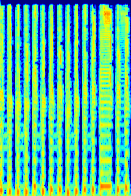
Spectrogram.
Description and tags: Some more loops made with freeware synth and drum machines and cool edit. File name indicates tempo.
